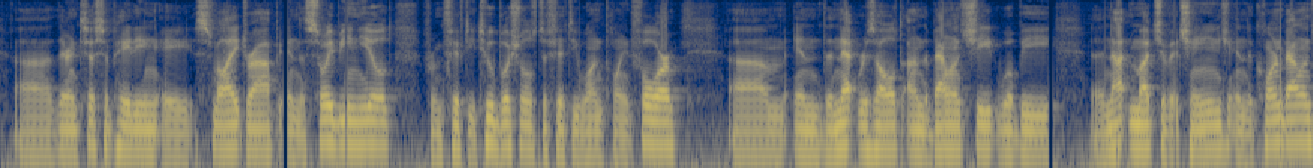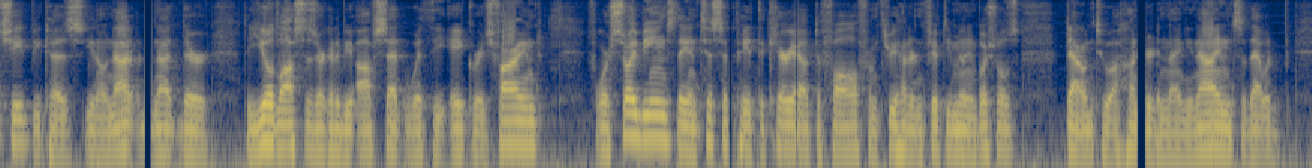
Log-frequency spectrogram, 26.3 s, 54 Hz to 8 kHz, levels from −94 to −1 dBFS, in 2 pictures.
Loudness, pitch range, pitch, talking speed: -26 LUFS, 85-100 Hz, 90 Hz, 165 wpm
